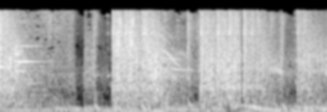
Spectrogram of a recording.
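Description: Rapid automatic gunfire rattles in a tactical shooter match, with loud continuous bursts over dense game noise and brief gaps between volleys.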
